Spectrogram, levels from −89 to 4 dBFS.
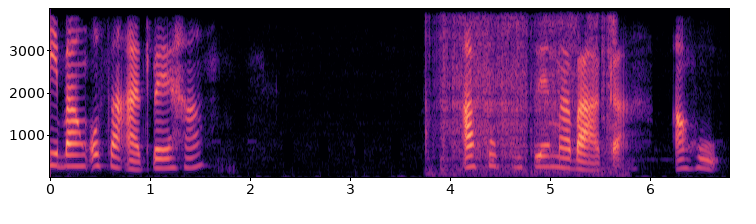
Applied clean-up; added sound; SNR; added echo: none; Tearing; 14 dB; none.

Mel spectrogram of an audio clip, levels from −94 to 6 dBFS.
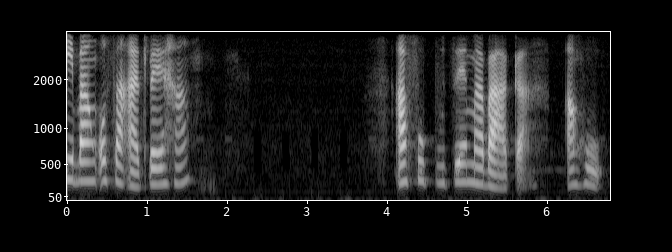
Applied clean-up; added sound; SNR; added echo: none; none; none; none.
